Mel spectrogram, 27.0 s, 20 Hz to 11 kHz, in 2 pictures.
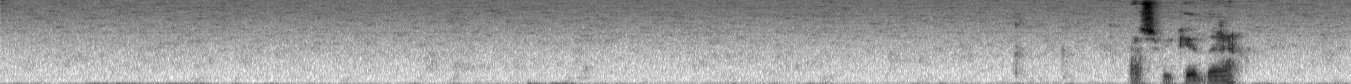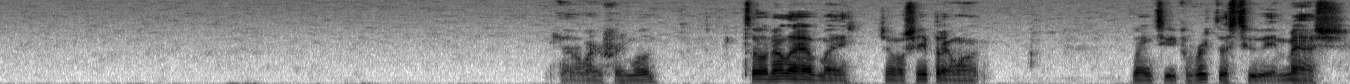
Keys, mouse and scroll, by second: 0.4-3.8 right drag, 2.2 g, 5.0-6.8 middle drag, 9.9 Tab, 10.6 middle click, 12.4-13.7 middle drag, 14.2 middle click, 14.8 Tab, 15.3 Tab, 15.6-16.5 right drag, 17.7 z, 20.8-22.3 middle drag, 22.4 middle click, 23.2-25.6 middle drag, 25.6 alt+c.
